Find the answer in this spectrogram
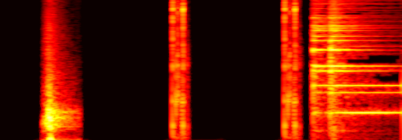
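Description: Subscribe-button animation sound effects: a short thud, then two quick double clicks about a second apart, then a bell ding that rings with several pitches and fades slowly.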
